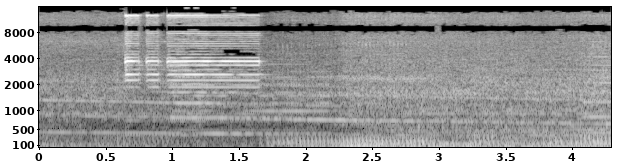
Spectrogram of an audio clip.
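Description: A vehicle horn honks once for about a second, starting just under a second in, in busy street traffic. Motorcycle and scooter engines run and grow louder after the honk. A faint tone slowly falling in pitch runs underneath.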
